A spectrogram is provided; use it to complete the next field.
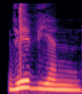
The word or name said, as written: Vyvyan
